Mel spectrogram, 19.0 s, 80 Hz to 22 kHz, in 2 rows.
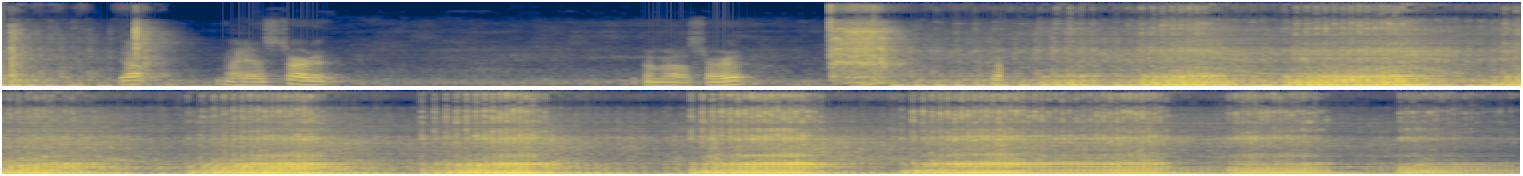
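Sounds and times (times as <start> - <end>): small engine revving: 5.2 - 18.9.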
